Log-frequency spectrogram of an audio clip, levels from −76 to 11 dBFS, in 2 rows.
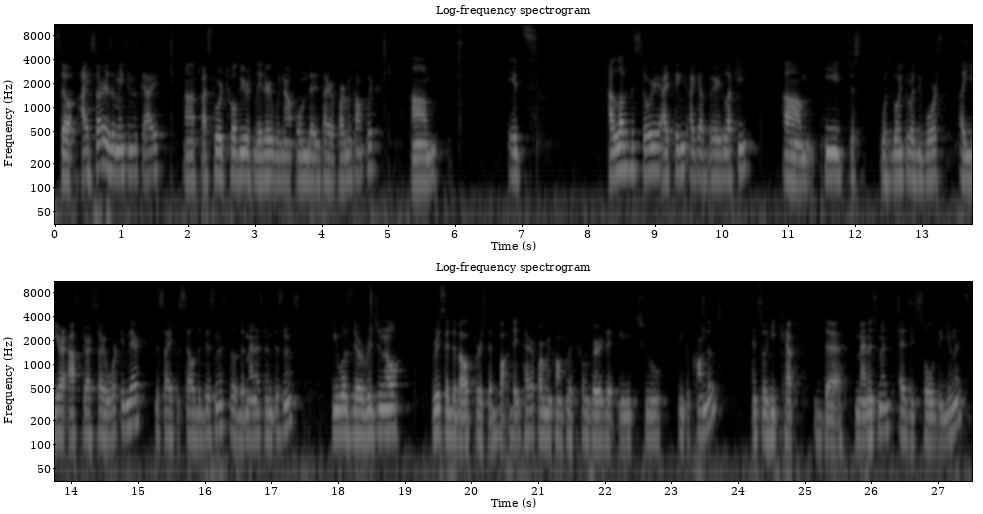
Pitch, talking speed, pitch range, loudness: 130 Hz, 185 wpm, 120-140 Hz, -39 LUFS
